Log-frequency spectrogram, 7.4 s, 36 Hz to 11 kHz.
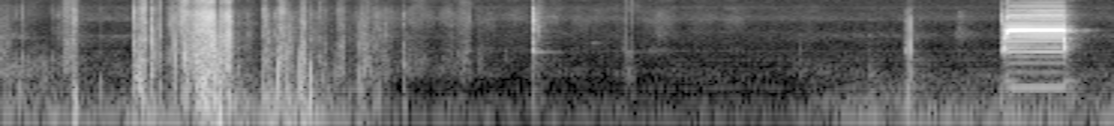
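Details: Nikon D90 showing Err: pressing the shutter gives a harsh, steady half-second buzz and the mirror does not move, though the mirror is not stuck. The shutter or mirror mechanism is stalling, cause unknown.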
